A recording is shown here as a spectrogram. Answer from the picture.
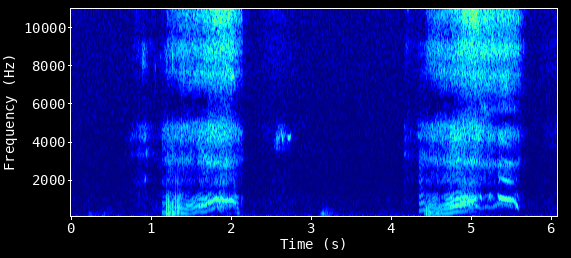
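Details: A Jack Russell Terrier snores in its sleep: two long, raspy, wheezing snores about three seconds apart, with a soft short snuffle in between.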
